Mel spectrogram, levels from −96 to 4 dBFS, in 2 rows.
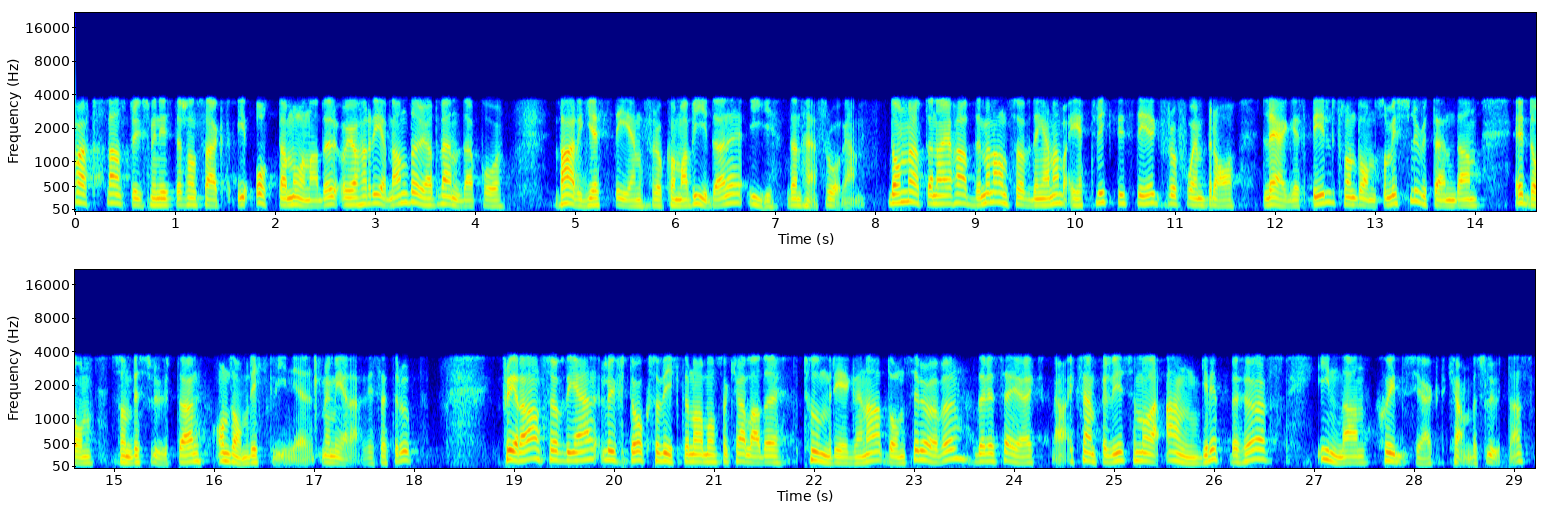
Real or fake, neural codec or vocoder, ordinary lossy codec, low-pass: fake; codec, 16 kHz, 2 kbps, X-Codec, HuBERT features, trained on LibriSpeech; Opus, 16 kbps; 3.6 kHz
